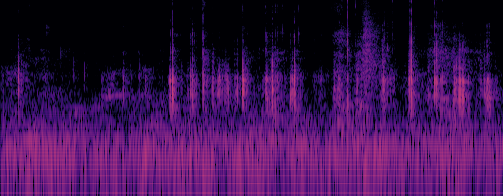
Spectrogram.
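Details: A rabbit chewing its favourite food, with quick, dry crunching clicks in uneven bursts in a quiet room.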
